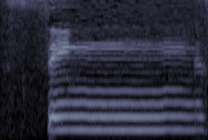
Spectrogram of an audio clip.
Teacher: when you say sing, it brings the back of your tongue to the roof of your mouth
